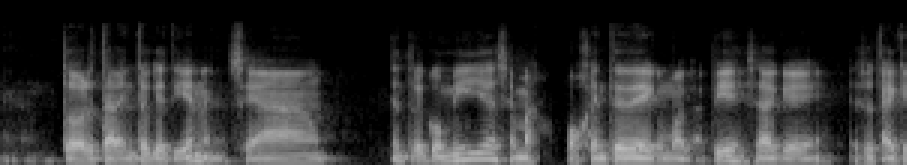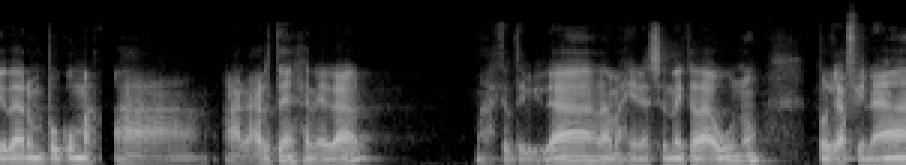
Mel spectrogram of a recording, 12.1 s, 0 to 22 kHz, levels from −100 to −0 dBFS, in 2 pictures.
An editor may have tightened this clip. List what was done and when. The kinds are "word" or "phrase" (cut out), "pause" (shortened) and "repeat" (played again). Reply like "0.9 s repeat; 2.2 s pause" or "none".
2.6 s word; 3.6 s word; 5.9 s word; 6.7 s word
